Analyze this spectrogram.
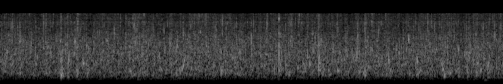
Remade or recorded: recorded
